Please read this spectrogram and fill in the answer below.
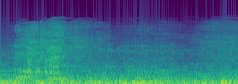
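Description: A tiger's roar sound effect: one roar that swells up just after the start and dies away within about a second, over a low rumbling music bed.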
